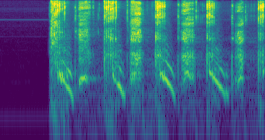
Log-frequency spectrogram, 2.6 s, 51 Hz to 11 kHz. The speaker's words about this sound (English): Poor girl sneezing 20,000 times a day. Um, but maybe he's got a cure for the sneezes.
